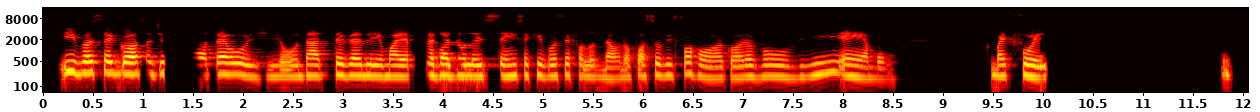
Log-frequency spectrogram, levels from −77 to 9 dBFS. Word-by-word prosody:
E 260 Hz, 0 st, +3 dB
você 245 Hz, +1 st, +5 dB
gosta 235 Hz, 0 st, +5 dB
de 235 Hz, +1 st, -2 dB, 0.3 s
forró 215 Hz, -1 st, -2 dB
até 225 Hz, +2 st, +4 dB
hoje? 190 Hz, -, -1 dB
Ou 95 Hz, 0 st, -1 dB
da 200 Hz, 0 st, +2 dB
teve 205 Hz, +1 st, -1 dB
ali, 205 Hz, -1 st, +2 dB
uma 195 Hz, 0 st, +1 dB
época 190 Hz, +3 st, 0 dB
da 210 Hz, 0 st, +3 dB
adolescência 200 Hz, 0 st, -1 dB
que 210 Hz, +1 st, -3 dB
você 200 Hz, +2 st, -3 dB
falou: 95 Hz, -, -4 dB
"Não 165 Hz, -, -3 dB
não -, -, -4 dB
posso 220 Hz, -, -2 dB
ouvir 210 Hz, -1 st, -3 dB
forró 210 Hz, -4 st, -1 dB
agora, 175 Hz, +2 st, -2 dB
vou 195 Hz, +1 st, -4 dB
ouvir 205 Hz, +8 st, -4 dB
emo". 170 Hz, -5 st, -2 dB, 0.9 s
Como 220 Hz, -, -3 dB
é 200 Hz, -, +1 dB
que 200 Hz, -, -21 dB
foi? 190 Hz, -4 st, +2 dB, 1.7 s
Tá. -, -, -7 dB
200 Hz, 160 wpm, -21 LUFS, 190-220 Hz, 1.7 s, você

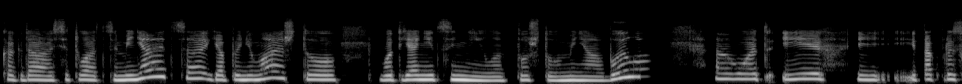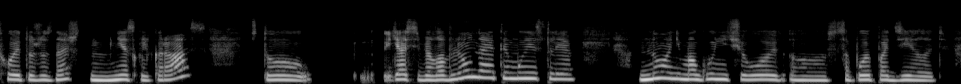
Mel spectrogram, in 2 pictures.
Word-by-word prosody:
когда 205 Hz, -1 st, -3 dB
ситуация 205 Hz, 0 st, -3 dB
меняется, 290 Hz, -, +2 dB, 0.2 s
я 215 Hz, -2 st, -3 dB
понимаю, 215 Hz, +8 st, +1 dB
что, 215 Hz, -4 st, -2 dB, 0.4 s
вот, 205 Hz, -1 st, -2 dB
я 215 Hz, +1 st, +3 dB
не 215 Hz, 0 st, +6 dB
ценила 190 Hz, -5 st, +4 dB
то, 205 Hz, -1 st, -3 dB
что 190 Hz, 0 st, -6 dB
у 185 Hz, -, +1 dB
меня 185 Hz, -1 st, +3 dB
было. 315 Hz, -, +1 dB, 0.7 s
Э, 250 Hz, -1 st, -3 dB
вот, 245 Hz, -1 st, -4 dB, 0.2 s
и 250 Hz, +1 st, 0 dB, 0.4 s
и 210 Hz, -1 st, +1 dB, 0.4 s
и -, -, -5 dB
так 235 Hz, +2 st, -5 dB
происходит 225 Hz, -2 st, -2 dB
уже, 205 Hz, 0 st, 0 dB
знаешь, 220 Hz, +5 st, -4 dB
м, 195 Hz, -1 st, +5 dB
несколько 205 Hz, -1 st, +1 dB
раз, 335 Hz, -, -3 dB, 0.4 s
что, 205 Hz, -3 st, -1 dB, 0.5 s
м, -, -, -18 dB
я 230 Hz, 0 st, 0 dB
себя 205 Hz, -2 st, -1 dB
ловлю 225 Hz, +11 st, +1 dB
на 325 Hz, -2 st, +2 dB
этой 285 Hz, -1 st, -3 dB
мысли, 270 Hz, -3 st, 0 dB, 0.7 s
но 255 Hz, +7 st, +6 dB
не 260 Hz, -2 st, +2 dB
могу 230 Hz, 0 st, +2 dB
ничего, 220 Hz, -2 st, +1 dB
э, 210 Hz, -, 0 dB, 0.5 s
с 185 Hz, -, -18 dB
собой 210 Hz, +1 st, 0 dB
поделать. 195 Hz, -2 st, -2 dB
215 Hz, 135 wpm, -22 LUFS, 200-245 Hz, 0.7 s, не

